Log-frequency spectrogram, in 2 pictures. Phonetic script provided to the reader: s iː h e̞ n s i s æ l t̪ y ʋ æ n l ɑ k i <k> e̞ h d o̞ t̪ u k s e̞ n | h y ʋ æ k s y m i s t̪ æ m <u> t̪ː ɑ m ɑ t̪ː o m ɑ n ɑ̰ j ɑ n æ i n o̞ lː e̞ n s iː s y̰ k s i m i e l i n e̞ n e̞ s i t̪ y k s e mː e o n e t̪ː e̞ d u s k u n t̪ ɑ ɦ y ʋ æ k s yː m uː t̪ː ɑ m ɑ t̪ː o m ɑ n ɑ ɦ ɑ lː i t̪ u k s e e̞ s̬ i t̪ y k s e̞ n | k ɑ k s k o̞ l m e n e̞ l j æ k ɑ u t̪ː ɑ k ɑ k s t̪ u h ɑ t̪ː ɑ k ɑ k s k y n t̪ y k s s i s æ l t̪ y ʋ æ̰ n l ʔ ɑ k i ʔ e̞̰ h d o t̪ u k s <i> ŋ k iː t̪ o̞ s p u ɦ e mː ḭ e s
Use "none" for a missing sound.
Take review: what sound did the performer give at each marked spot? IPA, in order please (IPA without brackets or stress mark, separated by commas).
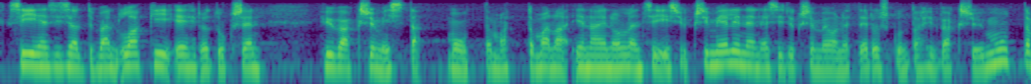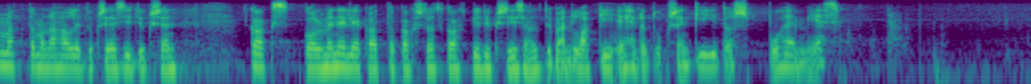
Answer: ʔ, uː, e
